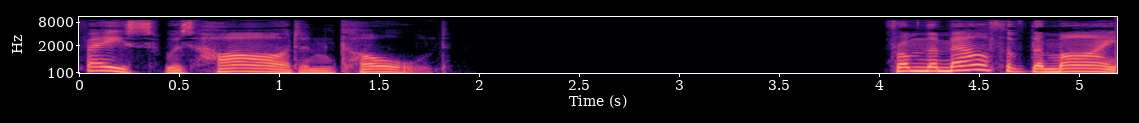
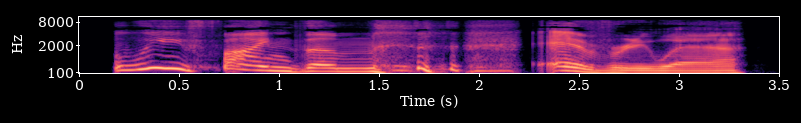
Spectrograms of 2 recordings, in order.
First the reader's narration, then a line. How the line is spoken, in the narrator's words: laughed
